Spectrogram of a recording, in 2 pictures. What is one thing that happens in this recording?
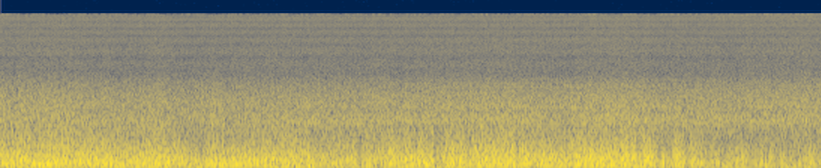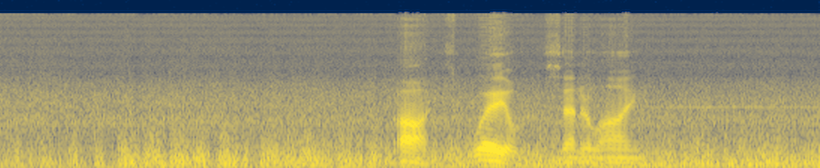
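Wind rushes and buffets loudly past a moving motorcycle.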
